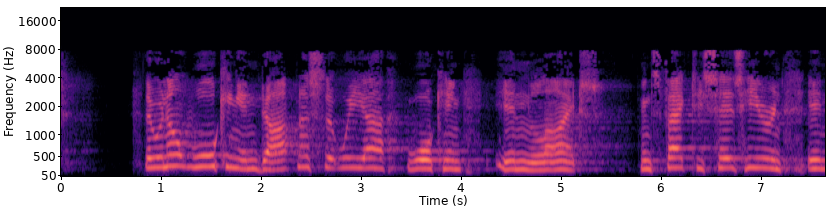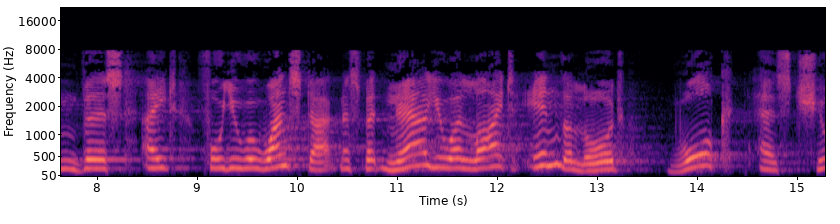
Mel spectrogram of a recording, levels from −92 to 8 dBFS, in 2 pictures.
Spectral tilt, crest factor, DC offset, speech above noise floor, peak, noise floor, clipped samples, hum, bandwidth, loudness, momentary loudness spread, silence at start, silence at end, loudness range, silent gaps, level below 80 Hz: -3.5 dB/octave; 18 dB; under 0.1%; 43 dB; -8 dBFS; -69 dBFS; under 0.1%; none; 8 kHz; -27 LUFS; 9 LU; 0 s; 0 s; 3 LU; none; -80 dBFS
